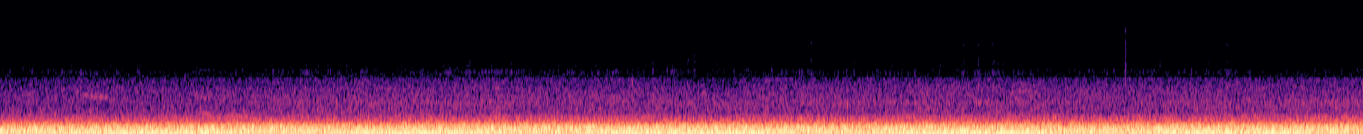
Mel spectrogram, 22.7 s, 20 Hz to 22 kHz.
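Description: Boeing 737 cabin noise heard from a window seat: a steady, low engine and airflow rumble with a constant deep hum underneath, unchanging throughout.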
